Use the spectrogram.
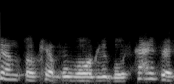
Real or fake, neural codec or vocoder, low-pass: fake; codec, 16 kHz, 1 kbps, FreqCodec, smaller model; 7.2 kHz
